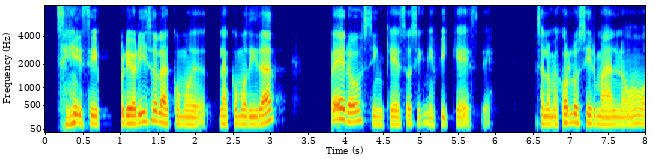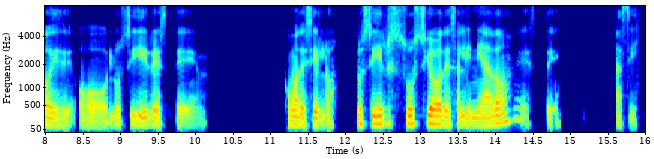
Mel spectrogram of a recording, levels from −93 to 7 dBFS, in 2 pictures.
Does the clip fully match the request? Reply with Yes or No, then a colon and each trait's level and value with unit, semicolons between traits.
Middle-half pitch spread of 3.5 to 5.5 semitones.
No: narrow, 2.4 semitones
